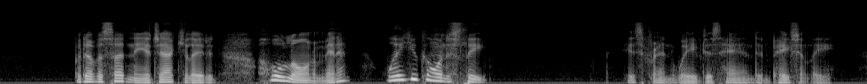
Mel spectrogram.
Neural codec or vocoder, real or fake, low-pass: none; real; 7.2 kHz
